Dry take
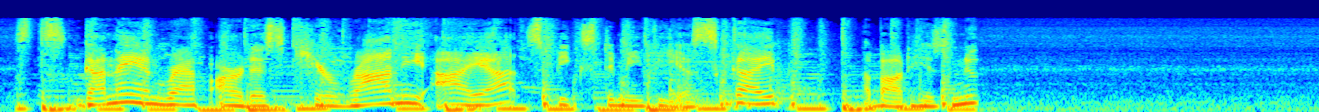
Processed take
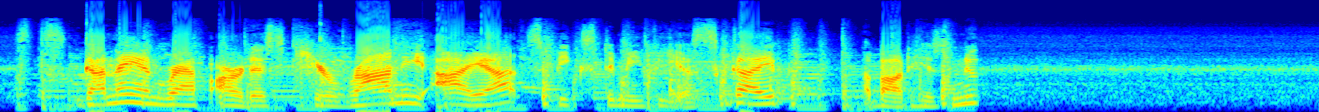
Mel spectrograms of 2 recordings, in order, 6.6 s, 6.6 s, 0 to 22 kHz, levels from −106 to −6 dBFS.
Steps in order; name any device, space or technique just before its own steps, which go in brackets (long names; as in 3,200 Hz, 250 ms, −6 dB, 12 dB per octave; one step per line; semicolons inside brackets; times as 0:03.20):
megaphone (band-pass filter 680–3,000 Hz; parametric band 2,000 Hz +6 dB 0.41 octaves; hard clipping −22.5 dBFS, distortion −21 dB)
level +6.5 dB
